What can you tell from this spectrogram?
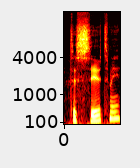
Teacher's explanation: sort of a semi-liquid U after the S, which is great, but not an over-rounding of the lips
